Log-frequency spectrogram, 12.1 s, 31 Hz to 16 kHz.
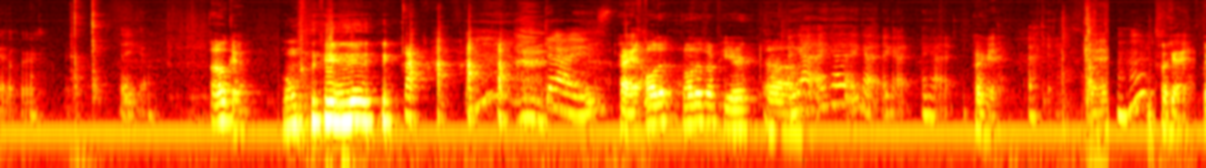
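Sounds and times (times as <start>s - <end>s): person laughing: 2.9s - 6.1s.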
